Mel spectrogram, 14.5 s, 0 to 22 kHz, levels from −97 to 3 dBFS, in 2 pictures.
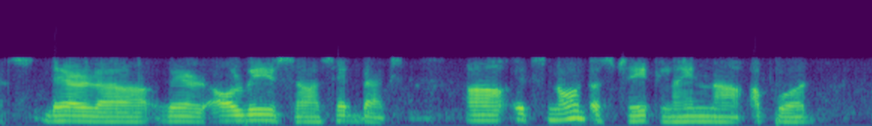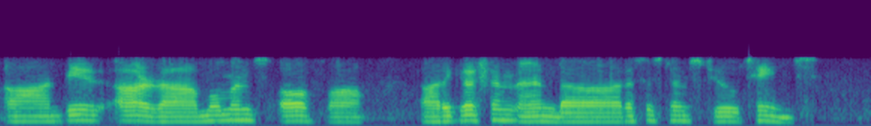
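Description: Throughout, tandem speech coding: three speech codecs in a row each recoded the previous output, making it rough, muffled and warbly. A spectrogram shows nothing above 3.8 kHz.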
